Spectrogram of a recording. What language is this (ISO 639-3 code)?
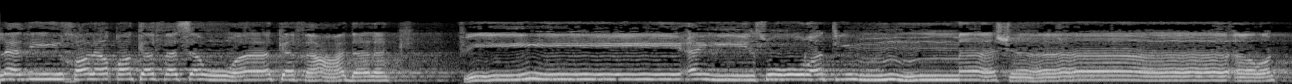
urd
